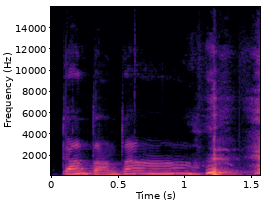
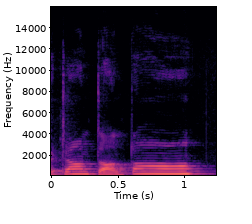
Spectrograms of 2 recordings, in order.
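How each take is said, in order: First: Sung, slow, soft, limp dun dun dun; sung, a deflated dramatic sting; sung, not very dramatic music. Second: Softly sung dun dun dun; sung, dramatic music. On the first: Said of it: "not very dramatic music". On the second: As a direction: hum the dramatic sting quietly. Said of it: "you can just go". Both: Shown as a demonstration.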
